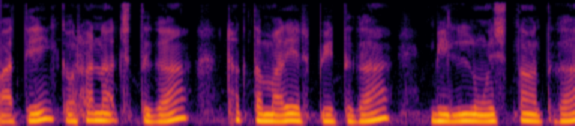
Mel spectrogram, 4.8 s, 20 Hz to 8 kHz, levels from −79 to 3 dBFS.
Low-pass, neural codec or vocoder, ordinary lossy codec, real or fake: 7.2 kHz; none; none; real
